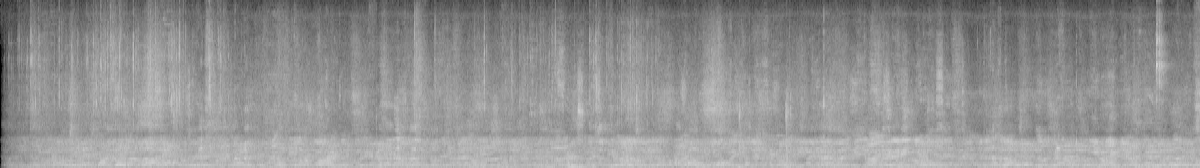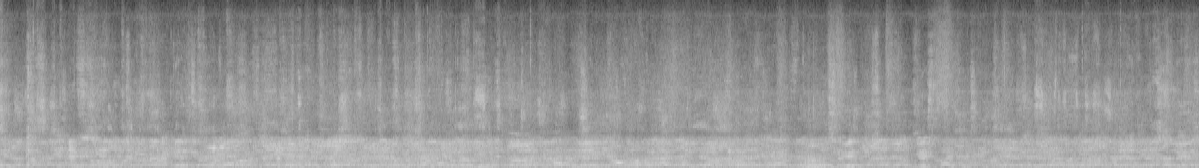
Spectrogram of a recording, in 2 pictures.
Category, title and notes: Soundscapes > Indoors
Inside a busy beer festival on a "quiet" day - so no music, just lots and lots of people talking. Occasional chair being moved.
talking, festival, voices, ambiance, crowds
